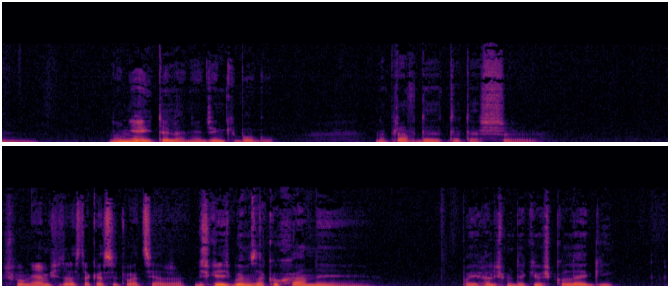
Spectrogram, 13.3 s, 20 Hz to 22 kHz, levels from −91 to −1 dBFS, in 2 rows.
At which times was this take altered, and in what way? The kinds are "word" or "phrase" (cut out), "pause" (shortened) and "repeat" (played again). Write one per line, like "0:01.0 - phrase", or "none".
0:08.5 - pause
